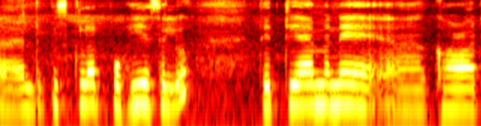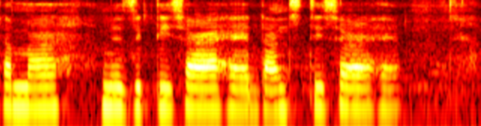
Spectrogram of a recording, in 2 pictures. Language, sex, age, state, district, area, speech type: Assamese, female, 30-45, Assam, Lakhimpur, rural, spontaneous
